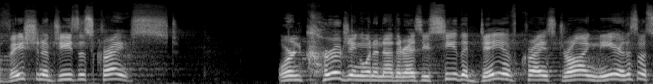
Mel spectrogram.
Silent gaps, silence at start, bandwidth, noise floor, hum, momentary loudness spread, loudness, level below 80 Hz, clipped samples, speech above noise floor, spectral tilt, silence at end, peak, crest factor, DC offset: none; 0 s; 17.5 kHz; -65 dBFS; none; 5 LU; -16 LUFS; -54 dBFS; under 0.1%; 50 dB; -3 dB/octave; 0 s; -2 dBFS; 16 dB; under 0.1%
